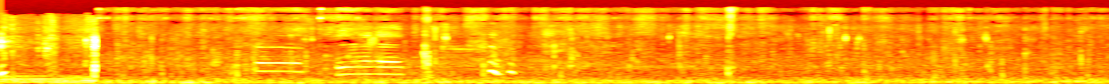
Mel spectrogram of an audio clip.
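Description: Outdoor background with a few short, clear pitched calls a couple of seconds in, and faint footsteps on asphalt.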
